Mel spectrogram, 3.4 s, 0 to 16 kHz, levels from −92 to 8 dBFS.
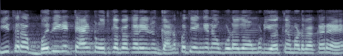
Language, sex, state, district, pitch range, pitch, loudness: Kannada, male, Karnataka, Chamarajanagar, 255-285 Hz, 275 Hz, -16 LUFS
